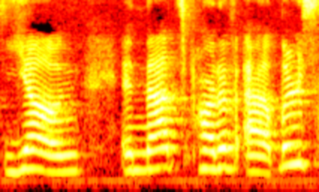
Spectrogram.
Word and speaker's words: Jung: Let's talk about this Carl Jung guy because his name would suggest he is dependent on others. I get it, because it's actually pronounced young, and that's part of Adler's theory.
